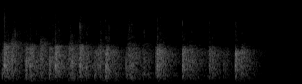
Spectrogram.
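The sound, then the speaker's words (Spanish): A crowd of people applauding together for the Lord, a steady burst of dense, rhythmic clapping that fills the space for a few seconds, then quickly fades out into near silence. “Un fuerte aplauso para nuestro Señor y vamos a orar.”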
